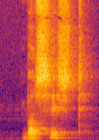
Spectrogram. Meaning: a musician playing a bass; esp. a bass guitarist
- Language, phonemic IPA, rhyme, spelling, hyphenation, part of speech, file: Dutch, /bɑˈsɪst/, -ɪst, bassist, bas‧sist, noun, Nl-bassist.ogg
